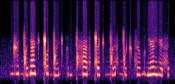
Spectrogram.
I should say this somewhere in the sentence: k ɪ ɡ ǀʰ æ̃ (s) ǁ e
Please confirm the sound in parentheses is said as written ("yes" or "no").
yes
